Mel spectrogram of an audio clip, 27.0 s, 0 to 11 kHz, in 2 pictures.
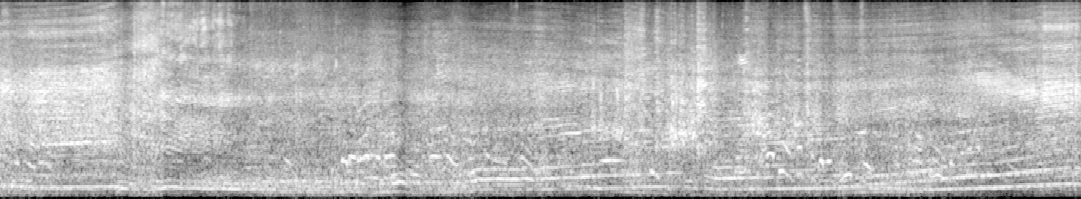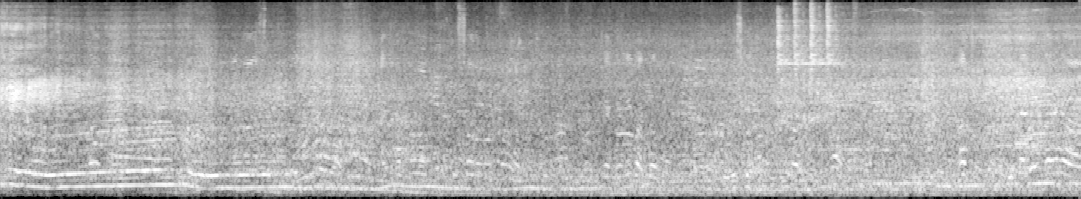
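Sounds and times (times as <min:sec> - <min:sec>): rally car engine revving: 0:00.0 - 0:21.1, 0:24.0 - 0:27.0.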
